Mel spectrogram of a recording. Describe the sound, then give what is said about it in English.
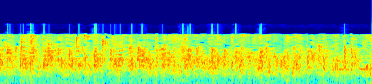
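An audience at the end of a talk gives the speaker a round of sustained applause, a dense, steady wash of many hands clapping at once that stays loud and even for several seconds with no voices over it. “Let's give Ross a round of applause.”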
